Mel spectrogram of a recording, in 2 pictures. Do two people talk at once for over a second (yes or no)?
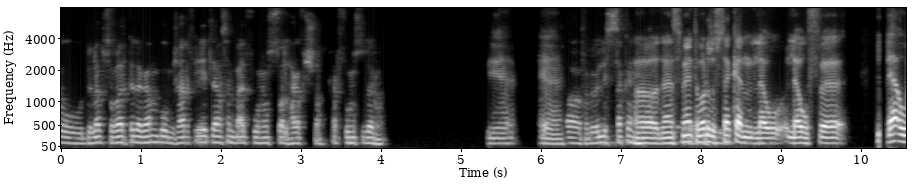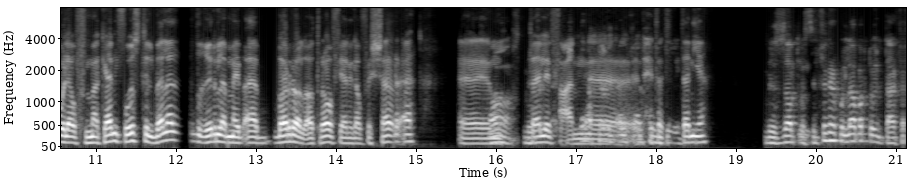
yes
